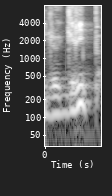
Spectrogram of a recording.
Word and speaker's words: Le Grip: Aujourd'hui, nous recevons Constance Legris. Bonjour. Je suis un peu gêné parce que en fait, votre nom s'écrit Le Grip avec un P à la fin qui sonne bien.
